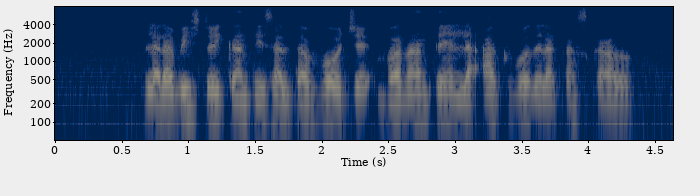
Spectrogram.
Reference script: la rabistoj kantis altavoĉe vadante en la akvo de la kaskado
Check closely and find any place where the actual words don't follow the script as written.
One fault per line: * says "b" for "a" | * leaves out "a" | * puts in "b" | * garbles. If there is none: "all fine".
all fine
